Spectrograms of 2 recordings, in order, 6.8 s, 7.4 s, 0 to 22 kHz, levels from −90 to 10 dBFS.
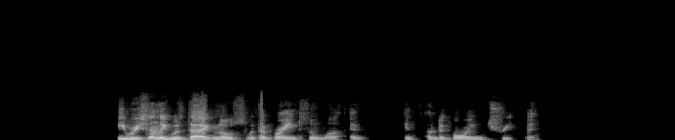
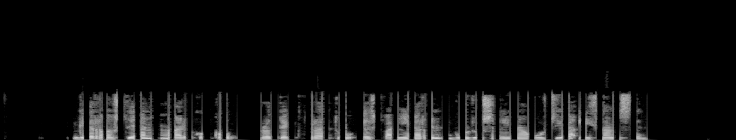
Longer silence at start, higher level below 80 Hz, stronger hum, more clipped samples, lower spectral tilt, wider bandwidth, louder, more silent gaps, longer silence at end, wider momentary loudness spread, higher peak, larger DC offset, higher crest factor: first, 1.2 s vs 0.75 s; about the same, -44 dBFS vs -48 dBFS; neither; neither; first, -8.5 dB/octave vs -4.5 dB/octave; second, 7 kHz vs 7.8 kHz; about the same, -19 LUFS vs -17 LUFS; first, 3.70-4.03 s, 5.18-5.25 s vs 2.55-2.60 s, 3.41-3.45 s; first, 1.4 s vs 0.9 s; first, 19 LU vs 6 LU; about the same, -2 dBFS vs 0 dBFS; neither; about the same, 20 dB vs 18 dB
